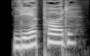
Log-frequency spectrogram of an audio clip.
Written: lerpotte

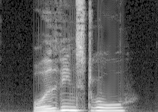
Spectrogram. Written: rødvinsdrue

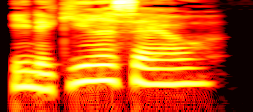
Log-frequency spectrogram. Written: energireserve

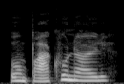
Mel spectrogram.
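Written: unbrakonøgle

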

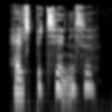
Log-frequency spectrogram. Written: halsbetændelse

